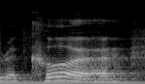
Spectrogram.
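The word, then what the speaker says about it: Ricœur: I've been really turned on by Ricoeur's recent thinking on linguistic hospitality. And what about his name, Ricoeur? Gosh, I should really lean into that second syllable, because God, he comes from the heart.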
